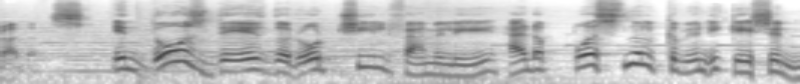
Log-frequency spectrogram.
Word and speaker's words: Rothschild: Call them Rothschilds or call them road shield. I'm told a more appropriate pronunciation is road shield because they had a family insignia which was a red shield.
